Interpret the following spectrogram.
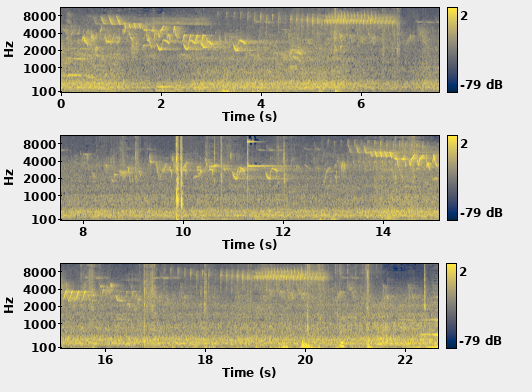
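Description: Birds singing outdoors: a run of quick chirps stepping down in pitch near the start and again about halfway, and a fast high trill a few seconds after each. A single sharp click comes about ten seconds in.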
